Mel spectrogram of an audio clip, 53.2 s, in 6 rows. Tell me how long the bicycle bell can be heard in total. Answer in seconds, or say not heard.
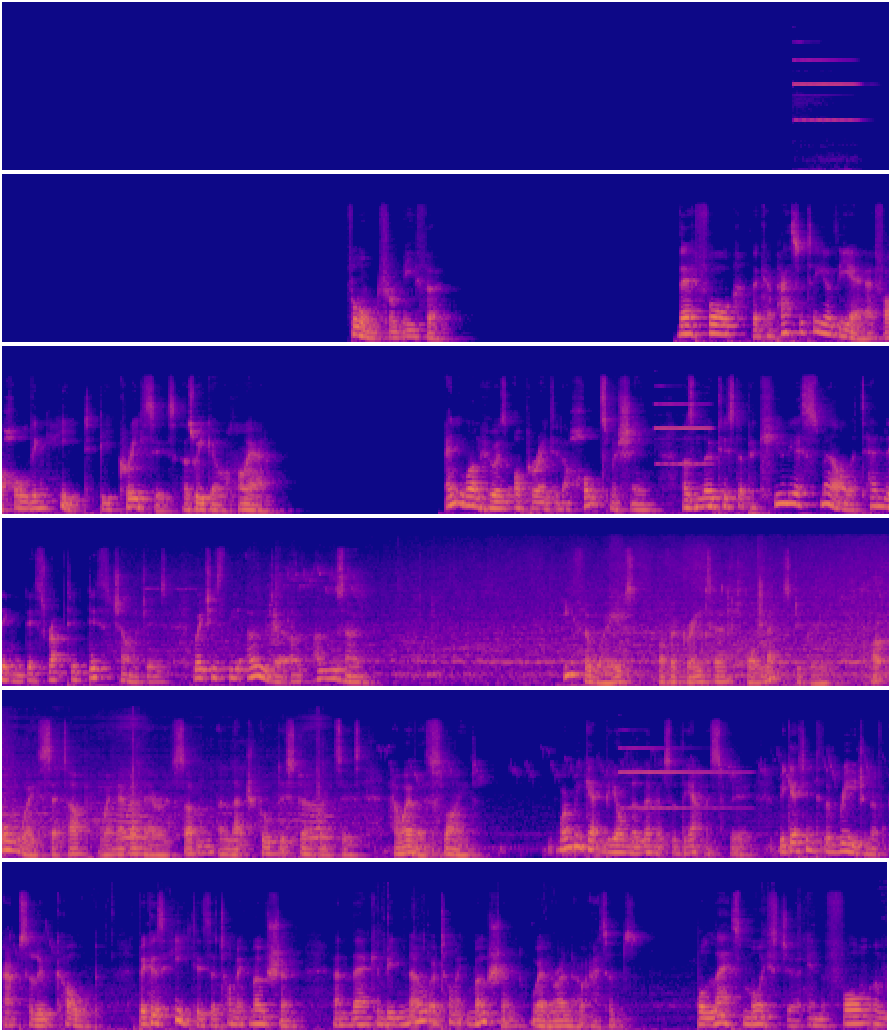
3 s.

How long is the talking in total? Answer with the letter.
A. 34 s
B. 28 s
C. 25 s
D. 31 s
A.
